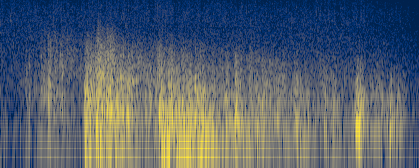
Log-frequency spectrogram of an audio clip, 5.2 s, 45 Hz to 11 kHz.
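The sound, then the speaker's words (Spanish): A thunderstorm at sea on 13 February, the storm that separated two caravels, the Niña and the Pinta, with loud, rolling thunder rumbling over steady heavy rain, the booms swelling after the first second and fading in and out without any voices. “El 13 de febrero una tormenta pavorosa separó a los dos barcos.”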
